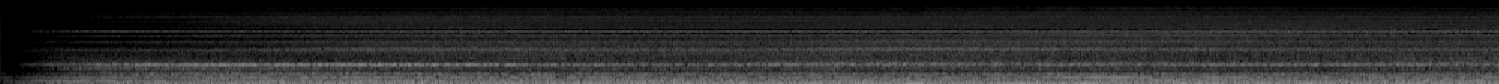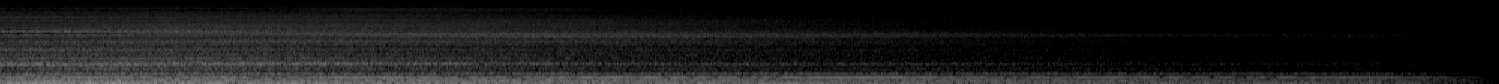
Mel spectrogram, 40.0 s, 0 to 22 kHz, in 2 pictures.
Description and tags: LAYERS 023 - Thin Cloud-94
LAYERS 023 - Thin Cloud is an extensive multisample packages where all the keys of the keyboard were sampled totalling 128 samples. Also normalisation was applied to each sample. I layered the following: a thin created with NI Absynth 5, a high frequency resonance from NI FM8, another self recorded soundscape edited within NI Kontakt and a synth sound from Camel Alchemy. All sounds were self created and convoluted in several ways (separately and mixed down). The result is a cloudy cinematic soundscape from outer space. Very suitable for soundtracks or installations.
cinimatic, cloudy, multisample, soundscape, space, pad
